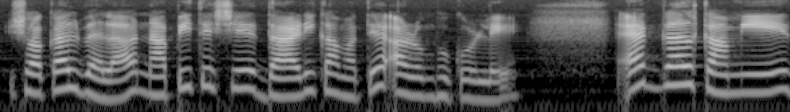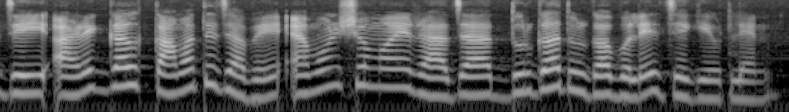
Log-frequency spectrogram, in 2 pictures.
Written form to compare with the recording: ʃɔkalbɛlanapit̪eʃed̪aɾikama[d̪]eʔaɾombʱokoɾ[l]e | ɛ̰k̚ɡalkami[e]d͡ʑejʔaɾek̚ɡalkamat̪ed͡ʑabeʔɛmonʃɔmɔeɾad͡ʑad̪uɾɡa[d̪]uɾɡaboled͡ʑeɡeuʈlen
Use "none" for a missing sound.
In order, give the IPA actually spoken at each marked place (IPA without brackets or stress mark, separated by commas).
t̪, l, e, d̪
